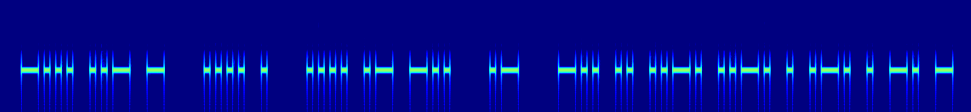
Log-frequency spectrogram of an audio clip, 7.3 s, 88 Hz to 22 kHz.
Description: Morse code, heard as a keyed tone, about 28 wpm, 700 Hz. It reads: BUT HE HAD A DIFFERENT
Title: Sentences from Top 1200 Words 28wpm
